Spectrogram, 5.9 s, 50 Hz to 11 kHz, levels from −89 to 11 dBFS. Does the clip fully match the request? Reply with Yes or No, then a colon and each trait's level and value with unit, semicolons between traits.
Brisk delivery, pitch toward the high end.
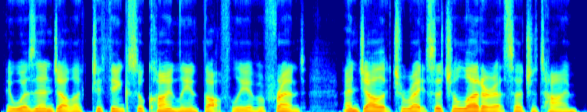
Yes: fast, 215 wpm; high, 205 Hz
